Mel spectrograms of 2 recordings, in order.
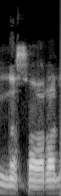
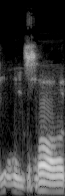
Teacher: الغنة في النصارى لأنها مشددة، وفي الأنصار لأنها مخفاة، فهنا غنة إخفاء وهنا غنة تشديد.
